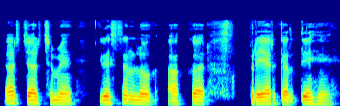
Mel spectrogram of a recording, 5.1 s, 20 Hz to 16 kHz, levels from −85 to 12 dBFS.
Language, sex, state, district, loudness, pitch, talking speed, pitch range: Hindi, male, Bihar, Lakhisarai, -18 LUFS, 115 Hz, 105 wpm, 110-120 Hz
